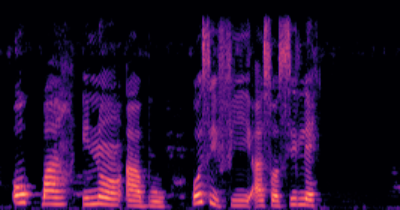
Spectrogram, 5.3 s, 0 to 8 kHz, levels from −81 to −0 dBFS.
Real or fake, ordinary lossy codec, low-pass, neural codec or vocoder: real; none; 7.2 kHz; none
